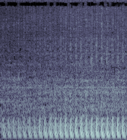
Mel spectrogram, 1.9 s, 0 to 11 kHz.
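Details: Homemade go-kart with Honda GX390 single-cylinder engine, just after adjusting the carburetor idle: even steady low thumping about fourteen beats a second, no misses or hunting; normal smooth idle.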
